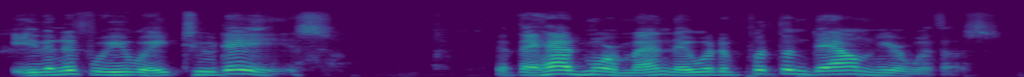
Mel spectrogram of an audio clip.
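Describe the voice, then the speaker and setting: Higher-voiced man at a game table. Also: moderate pace, no echo, clean studio sound. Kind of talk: casual game-table discussion.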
